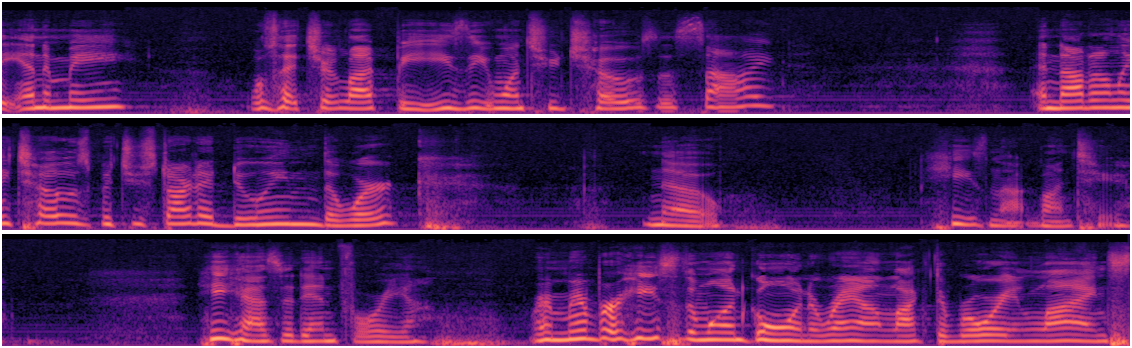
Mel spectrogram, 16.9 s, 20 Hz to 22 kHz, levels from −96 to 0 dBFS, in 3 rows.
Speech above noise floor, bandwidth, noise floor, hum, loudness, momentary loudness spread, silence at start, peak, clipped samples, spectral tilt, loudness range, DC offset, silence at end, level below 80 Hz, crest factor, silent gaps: 33 dB; 15.5 kHz; -60 dBFS; none; -28 LUFS; 15 LU; 0 s; -10 dBFS; under 0.1%; -5 dB/octave; 10 LU; under 0.1%; 0 s; -60 dBFS; 18 dB; none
